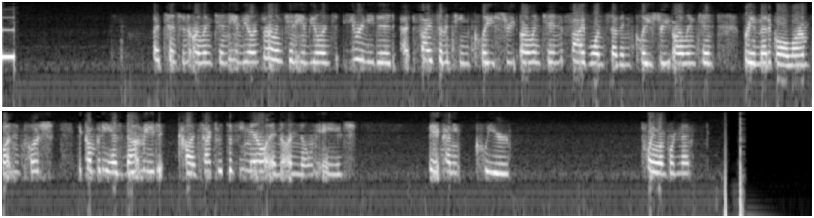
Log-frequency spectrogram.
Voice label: Arlington Fire, dispatch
